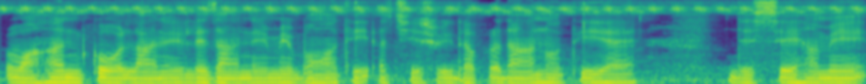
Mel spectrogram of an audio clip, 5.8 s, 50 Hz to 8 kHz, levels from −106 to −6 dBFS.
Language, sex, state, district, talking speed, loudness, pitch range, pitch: Hindi, male, Chhattisgarh, Sukma, 165 wpm, -16 LUFS, 95-100 Hz, 100 Hz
